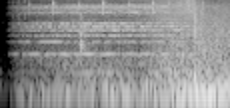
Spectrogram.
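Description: Score-reveal suspense sound effect: a sustained, horn-like synth chord over a low rumble, swelling steadily louder from near silence as it builds toward the reveal.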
